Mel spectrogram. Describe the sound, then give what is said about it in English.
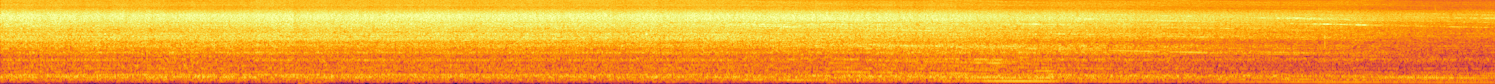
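A juicer runs during an experiment measuring its magnetic and electric waves with a Gauss meter, with a loud, steady motor roar and a broad whirring hiss, holding constant for several seconds before its low hum dips slightly in pitch near the end. “So I just turned off the juicer, so it should be easier for you to hear what I'm saying.”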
